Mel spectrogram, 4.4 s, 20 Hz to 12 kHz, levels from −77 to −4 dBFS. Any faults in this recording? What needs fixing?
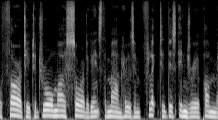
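Nothing stood out on listening, so there is nothing here that needs fixing.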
